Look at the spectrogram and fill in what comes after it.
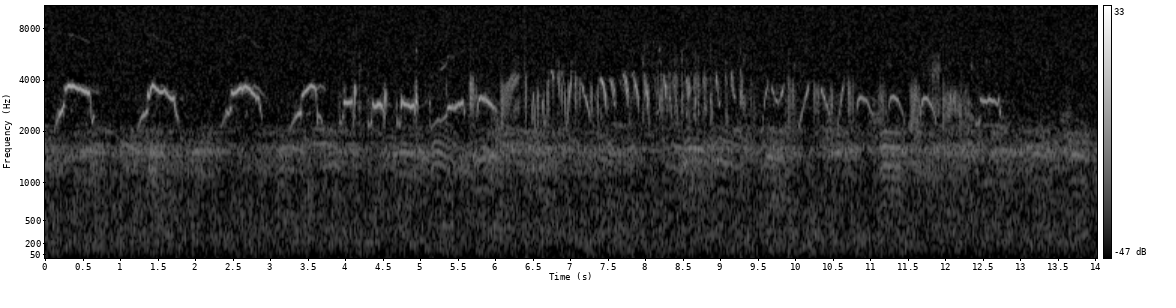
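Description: A bird calling quietly: a series of arched chirping notes, about one a second at first, speeding up into a fast run of notes in the middle, then slowing and stopping shortly before the end.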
